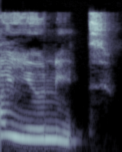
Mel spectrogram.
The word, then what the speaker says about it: unit: En inglés yo diría a unit. La U, generalmente, al igual que en universidad, suena como una Y.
